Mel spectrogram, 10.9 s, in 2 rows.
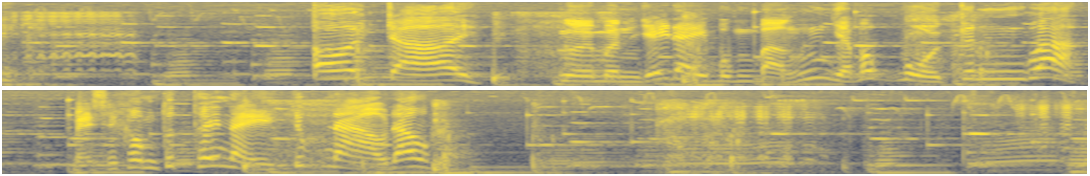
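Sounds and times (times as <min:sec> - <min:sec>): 
speech: 0:00.0 - 0:00.2, 0:01.6 - 0:07.8
sheep bleating: 0:00.0 - 0:00.8, 0:08.6 - 0:09.6, 0:10.4 - 0:10.8.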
